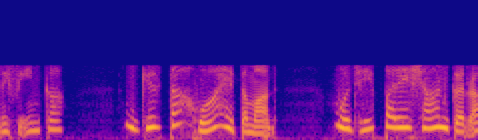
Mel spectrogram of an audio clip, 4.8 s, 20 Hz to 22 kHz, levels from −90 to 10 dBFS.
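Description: Packet loss with last packet repeated appears from 0.93 to 1.03 s, just before "گرتا ہوا", where about 50 ms drops out in short runs, consistent with 10 ms packets, and again at 2.64 to 2.67 s, after "گرتا ہوا". Replayed chunks stutter robotically. A spectrogram shows repeated vertical slices, and the waveform shows copied blocks with discontinuities, all within the G.711 telephone band below 4 kHz.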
